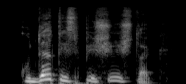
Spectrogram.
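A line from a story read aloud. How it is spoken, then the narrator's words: Condescending sigh. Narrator (Russian): Вздохнул с таким видом, будто глаголю непрописные истины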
